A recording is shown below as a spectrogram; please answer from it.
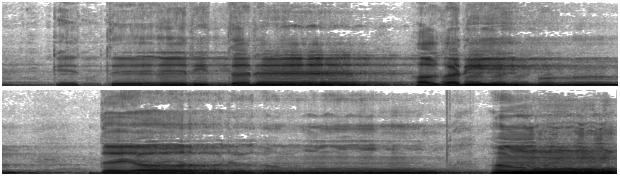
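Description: A man's voice singing an Urdu devotional poem in the chanted style of naat recitation, holding long notes that waver and ornament, in several phrases with short breaths between them.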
